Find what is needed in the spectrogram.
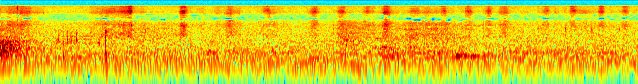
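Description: Faint scratching of a drawing tool on paper: quick, irregular strokes as lines are drawn.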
